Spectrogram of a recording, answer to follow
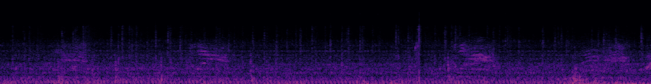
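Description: Racing bulls' hooves and a wooden bull cart clattering along a road with irregular sharp clicks over a steady low rumble, and a few short shouts from the riders.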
